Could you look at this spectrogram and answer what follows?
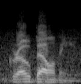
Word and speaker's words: Grobelny: Yeah, Grobelny. You're going back. Grobelny is how you say his last name.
